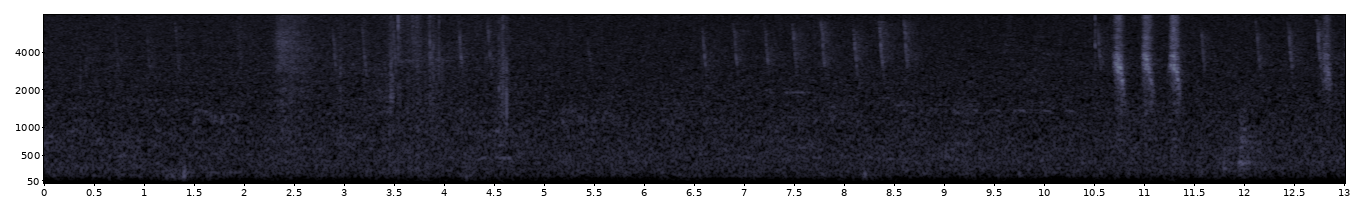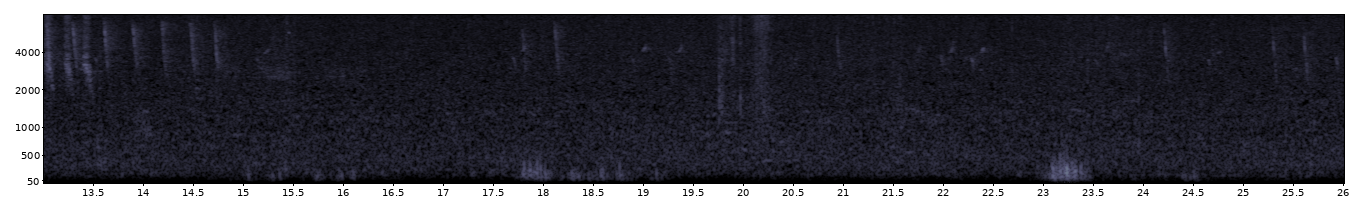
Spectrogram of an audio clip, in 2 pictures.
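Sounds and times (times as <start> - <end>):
quiet outdoor background noise: 0.0 - 26.0
sharp bird chirps: 10.5 - 11.4, 12.8 - 13.6.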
